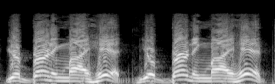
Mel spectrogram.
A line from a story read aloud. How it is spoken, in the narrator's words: shouting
